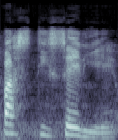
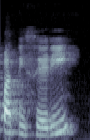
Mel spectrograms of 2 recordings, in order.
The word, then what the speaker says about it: Patisserie: ¿Por qué la pastisserie o pastisería? Se pronuncia la patisserie, es Patisería. la traducción de la patisserie, la traducción de pastelería en francés.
